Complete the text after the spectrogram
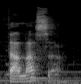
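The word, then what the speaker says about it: thalassa (θάλασσα): In Greek, the word sea is pronounced thalassa.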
